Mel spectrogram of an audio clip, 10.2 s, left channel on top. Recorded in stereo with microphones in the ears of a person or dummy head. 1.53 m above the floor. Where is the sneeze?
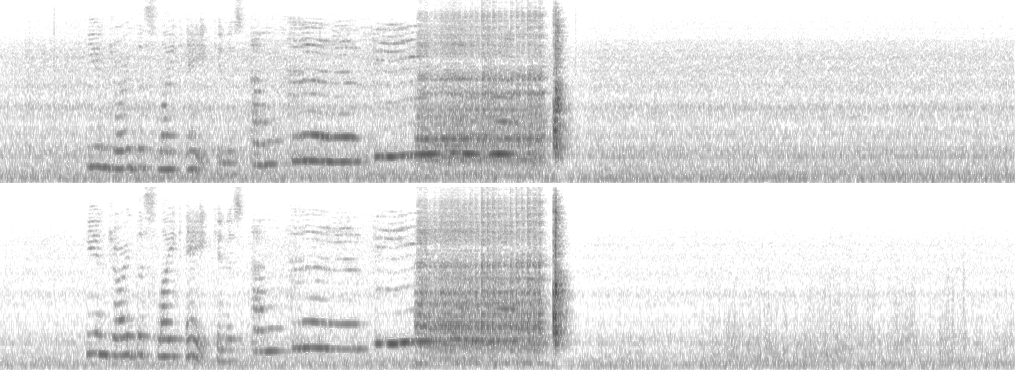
No sneeze in this recording.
